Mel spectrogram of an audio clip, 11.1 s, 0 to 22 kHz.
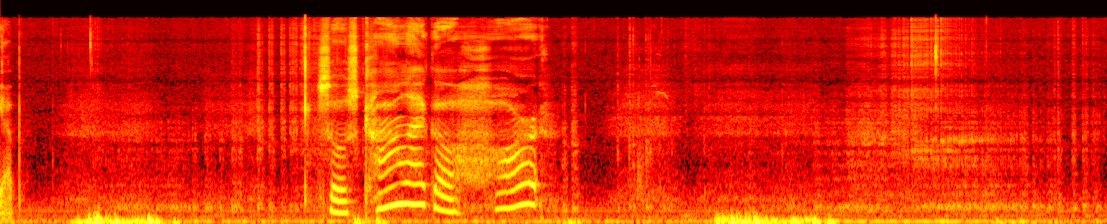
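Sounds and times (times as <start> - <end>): marker scratching on paper: 1.6 - 3.5, 5.5 - 6.6, 8.2 - 11.0.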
